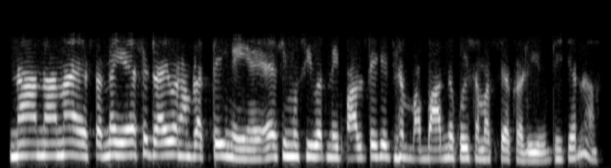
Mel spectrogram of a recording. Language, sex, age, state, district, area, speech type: Hindi, female, 60+, Madhya Pradesh, Gwalior, urban, conversation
